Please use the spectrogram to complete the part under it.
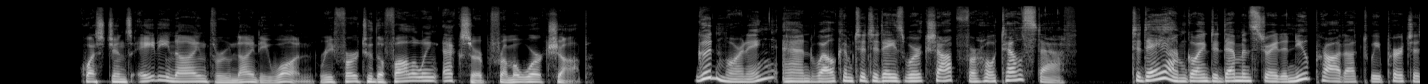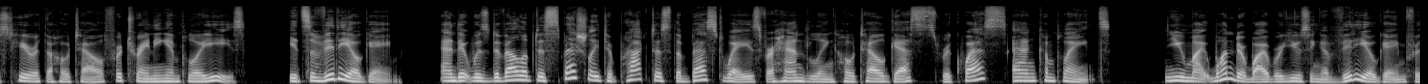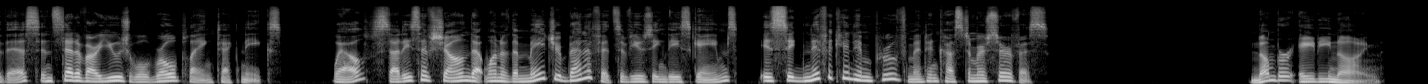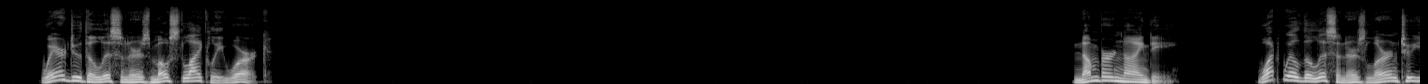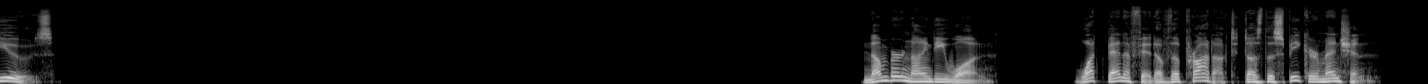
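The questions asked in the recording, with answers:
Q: Where do the listeners most likely work?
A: At a hotel

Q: What will the listeners learn to use?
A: A video game for training

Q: What benefit of the product does the speaker mention?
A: Significant improvement in customer service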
